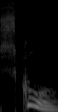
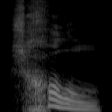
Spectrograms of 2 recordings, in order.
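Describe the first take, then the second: First: Said in the usual way. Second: School with a throaty ch and long O; Dutch pronunciation. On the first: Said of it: "which means school". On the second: Shown as a demonstration. Teacher giving Dutch example words, Dutch school. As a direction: say school as s-khohl. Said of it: "many interesting words in Dutch".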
